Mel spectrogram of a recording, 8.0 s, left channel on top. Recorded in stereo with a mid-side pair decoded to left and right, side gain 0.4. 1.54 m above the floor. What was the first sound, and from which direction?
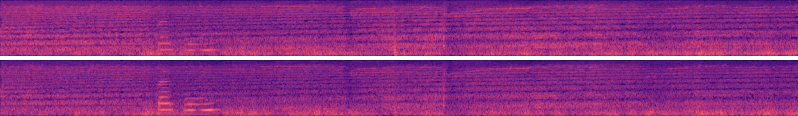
A drone, 40° left.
